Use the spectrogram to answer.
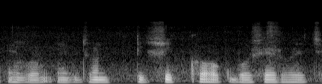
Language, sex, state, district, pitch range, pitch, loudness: Bengali, male, Tripura, Unakoti, 105-110 Hz, 110 Hz, -21 LUFS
